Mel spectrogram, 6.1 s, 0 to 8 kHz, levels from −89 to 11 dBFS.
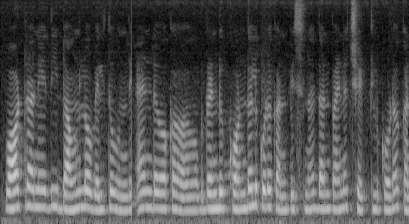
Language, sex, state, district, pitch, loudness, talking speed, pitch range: Telugu, female, Andhra Pradesh, Visakhapatnam, 210 Hz, -18 LUFS, 155 wpm, 195-220 Hz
